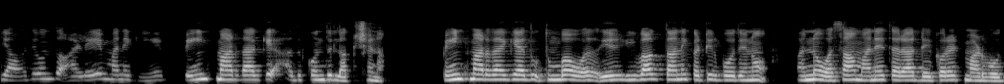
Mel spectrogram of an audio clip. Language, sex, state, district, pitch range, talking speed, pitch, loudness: Kannada, female, Karnataka, Mysore, 195-220 Hz, 120 wpm, 210 Hz, -19 LUFS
